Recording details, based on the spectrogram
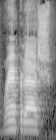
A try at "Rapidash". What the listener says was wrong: Rapidash. Rapidash. You're saying ramp. Rapidash.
